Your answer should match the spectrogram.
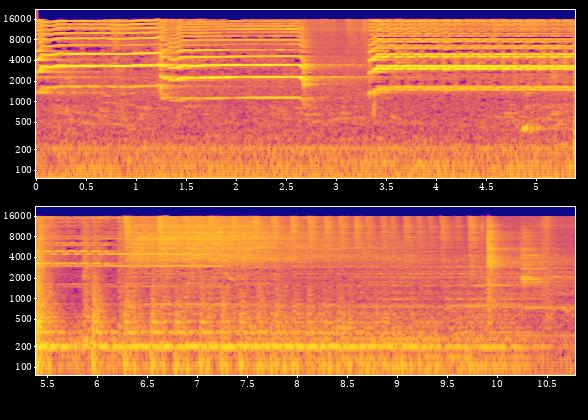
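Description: A solo horn plays a slow melody of long held notes over a low steady keyboard drone. About five seconds in, the drums and cymbals crash in together with a low sustained tone, and cymbals keep washing under the horn's last held high note.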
